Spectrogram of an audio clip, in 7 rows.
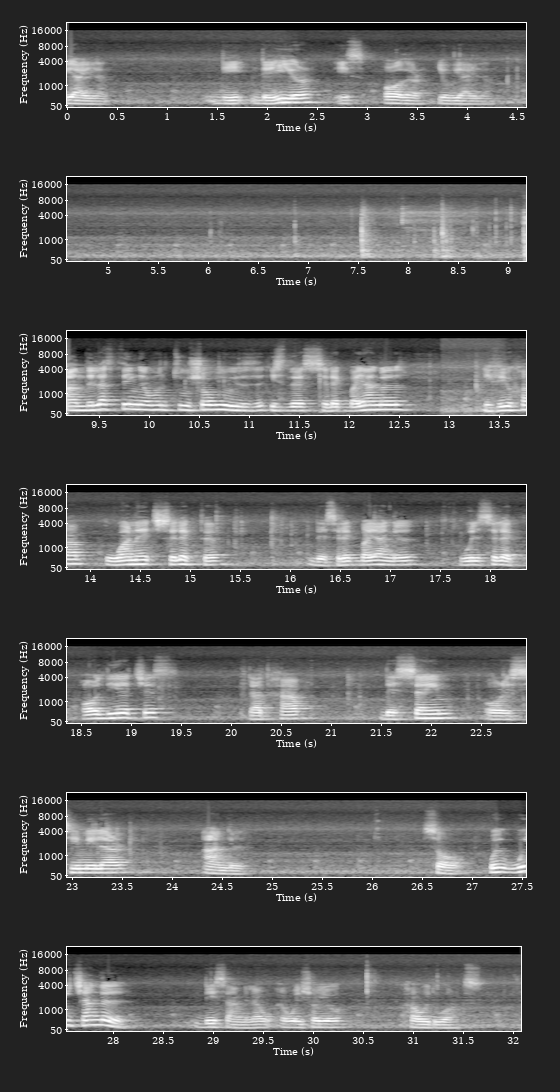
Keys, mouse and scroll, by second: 3.8 click, 4.3 l, 6.0 l, 7.2-8.3 scroll down 6, 8.3 Tab, 8.4-8.8 scroll down 3, 8.8-9.5 shift+middle drag, 9.5 scroll down 1, 9.5-10.1 scroll up 3, 10.1 click, 10.4-10.8 shift+middle drag, 10.8-11.6 scroll down 2, 11.6 KP_Decimal, 12.3-12.7 scroll down 4, 12.7 middle click, 12.8 Tab, 30.6 click.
